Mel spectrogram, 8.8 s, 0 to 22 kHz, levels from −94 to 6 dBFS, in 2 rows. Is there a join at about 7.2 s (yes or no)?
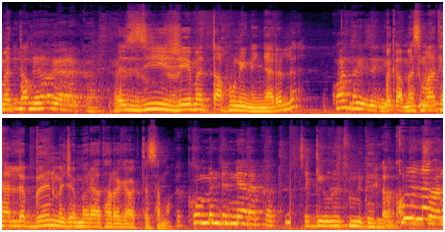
yes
